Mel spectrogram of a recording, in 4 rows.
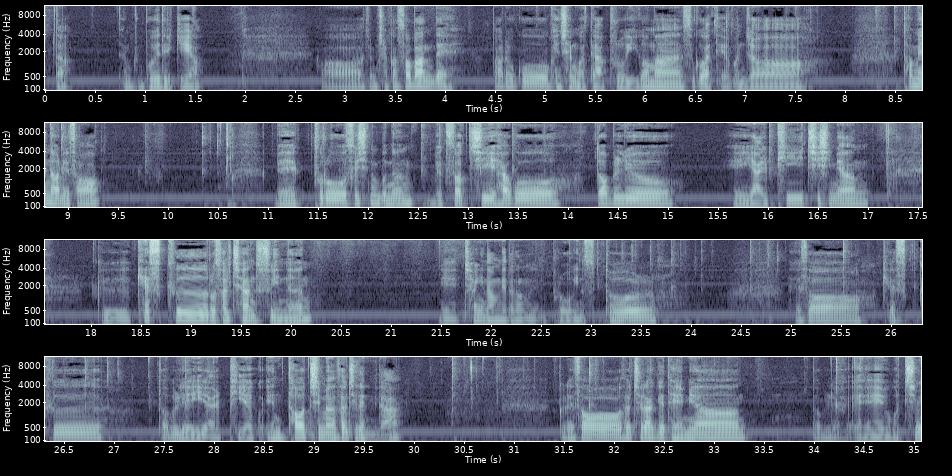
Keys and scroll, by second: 0.5-1.2 typing, 7.2 super+space, 7.6-14.7 typing, 16.5 typing, 23.0-28.9 typing, 30.8 super+BackSpace, 30.9 super+BackSpace, 31.3-34.7 typing, 32.7 super+space, 34.8 Return.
